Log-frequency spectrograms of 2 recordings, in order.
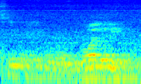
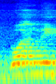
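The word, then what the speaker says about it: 권리: Wally po yan, although Gwonri nakalagay, pero mamaya i-discuss natin kung bakit naging LL yan. Mamaya, discuss mo natin yan. Pero although Gwonri po siya, pero ang tamang bigkas po yan is Wally.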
